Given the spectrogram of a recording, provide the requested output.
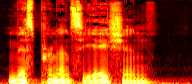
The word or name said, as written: mispronunciation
